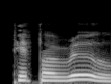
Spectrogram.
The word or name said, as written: pipperoo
